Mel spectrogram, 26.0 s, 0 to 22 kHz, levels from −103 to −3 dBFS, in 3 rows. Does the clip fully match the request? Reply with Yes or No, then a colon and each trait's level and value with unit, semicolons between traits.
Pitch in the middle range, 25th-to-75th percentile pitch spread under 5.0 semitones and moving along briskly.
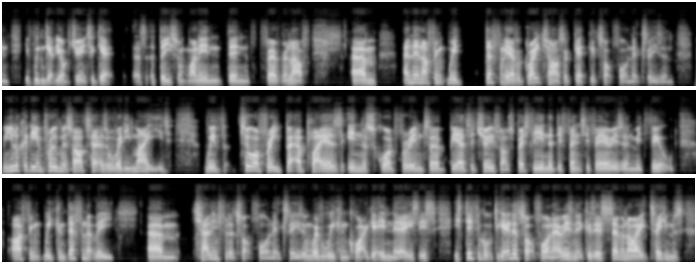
Yes: medium, 150 Hz; average, 3.4 semitones; fast, 245 wpm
